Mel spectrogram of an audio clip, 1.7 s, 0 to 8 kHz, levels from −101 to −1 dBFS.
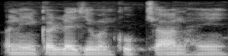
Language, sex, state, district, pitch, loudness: Marathi, male, Maharashtra, Nagpur, 90 Hz, -19 LUFS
